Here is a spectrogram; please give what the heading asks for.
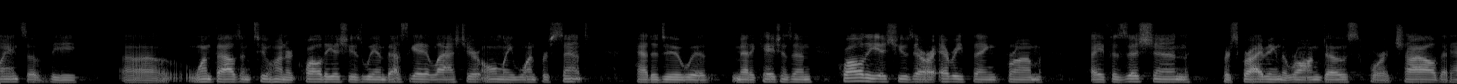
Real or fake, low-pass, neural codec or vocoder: fake; 7.2 kHz; vocoder, 44.1 kHz, 128 mel bands, Pupu-Vocoder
